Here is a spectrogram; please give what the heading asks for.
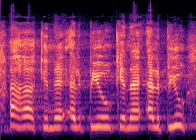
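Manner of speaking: high, fawning French-accented mimicry; mock over-eager. Frenchwoman mimicking fawning shop staff, over-eager. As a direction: pester like a desperate shop assistant.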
